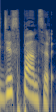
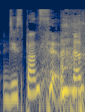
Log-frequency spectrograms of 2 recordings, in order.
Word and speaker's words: диспансер: Вот, Валерий как раз-таки пишет, что его в туп диспансер, правильно говорить, туп диспансер, не диспансер, диспансер, отправляли с манту большим.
